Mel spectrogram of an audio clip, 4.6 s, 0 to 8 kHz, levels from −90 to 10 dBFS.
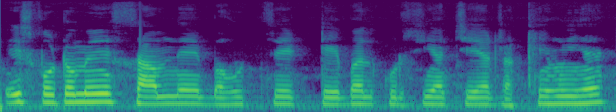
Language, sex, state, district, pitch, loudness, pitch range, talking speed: Hindi, male, Uttar Pradesh, Lucknow, 145 Hz, -17 LUFS, 140-160 Hz, 155 wpm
